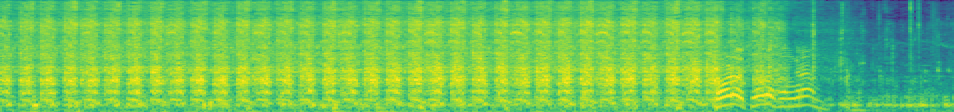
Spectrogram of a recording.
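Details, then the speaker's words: Tata Vista that overheated after an underside impact knocked off the radiator hose: fast, steady starter churning about three beats a second for several seconds, never catching, then stopping; cranks but won't start after about two cranks. "तो आप देख सकते हैं लगभग दो prank हमने किया लेकिन इसके बावजूद भी गाड़ी स्टार्ट नहीं हो रही है"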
